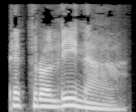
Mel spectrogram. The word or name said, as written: petrolina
